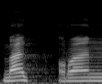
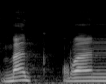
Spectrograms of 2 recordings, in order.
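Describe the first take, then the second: The two takes are said the same way.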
